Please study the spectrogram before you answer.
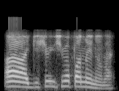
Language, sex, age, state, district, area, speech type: Kashmiri, male, 30-45, Jammu and Kashmir, Ganderbal, rural, conversation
